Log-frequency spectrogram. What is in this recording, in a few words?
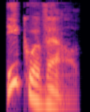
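"equivalve", British English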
